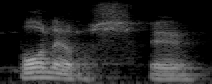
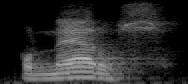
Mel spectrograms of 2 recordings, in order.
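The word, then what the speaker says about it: πονηρός: Esse termo ele vem do grego e se pronuncia poneros, poneros.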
